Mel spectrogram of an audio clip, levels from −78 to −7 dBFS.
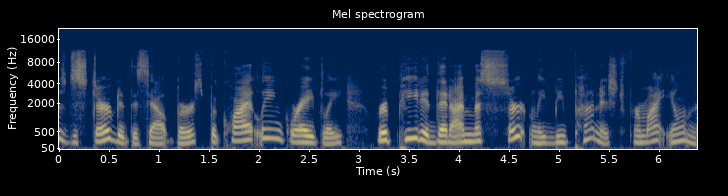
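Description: Speech recording with no technical fault to be heard anywhere in it. Nothing in the signal chain draws attention to itself at any point.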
